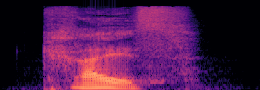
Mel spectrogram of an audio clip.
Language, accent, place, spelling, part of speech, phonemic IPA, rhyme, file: German, Germany, Berlin, Kreis, noun, /kʁaɪ̯s/, -aɪ̯s, De-Kreis.ogg
- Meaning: 1. circle 2. range, scope 3. a type of territorial administrative division, district 4. a group of people united by a common interest 5. cycle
